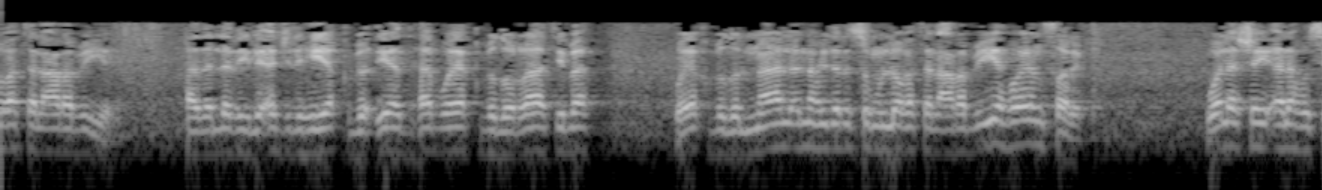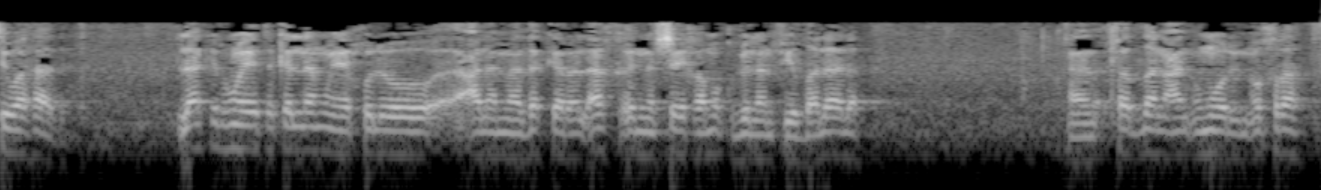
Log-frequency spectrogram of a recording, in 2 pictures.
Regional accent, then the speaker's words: Egypt; نريد أن يكون عندنا في مصر هنا مثلا جامعة إسلامية سلفية رسمية

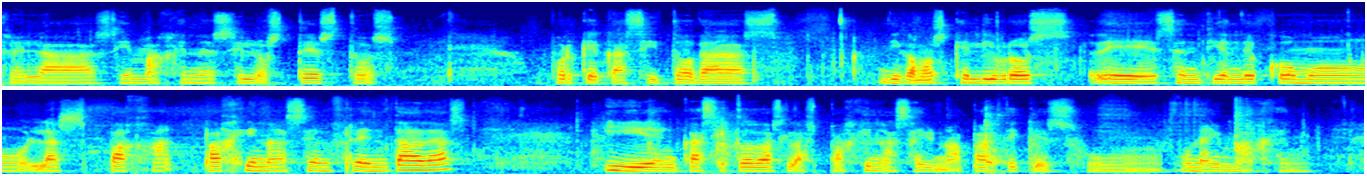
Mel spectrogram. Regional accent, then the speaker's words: Santiago de Compostela, Galicia, Spain; yo soy gallega, yo nací en Santiago de Compostela.

